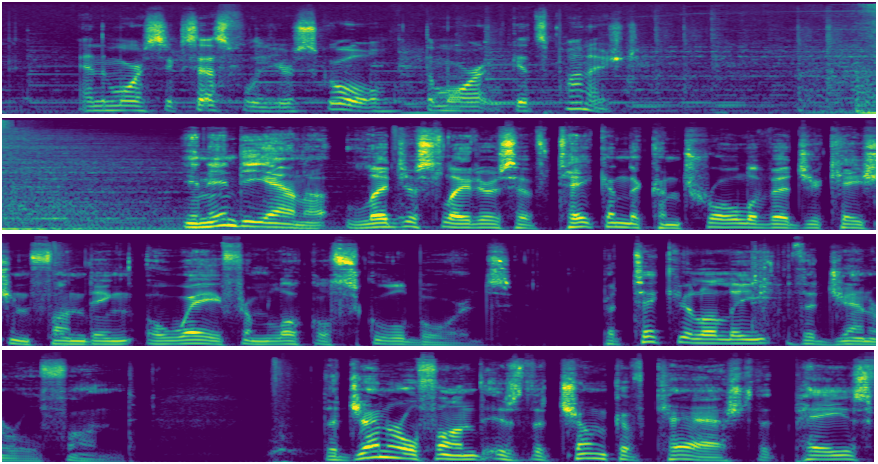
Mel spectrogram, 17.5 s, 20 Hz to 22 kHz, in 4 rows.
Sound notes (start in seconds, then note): 5.3 voiceover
